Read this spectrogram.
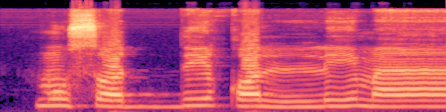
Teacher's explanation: আসে নুন সাকিন বা তানবিনের পরে গুন্না ছাড়া মিলিয়ে পড়তে হবে। এখানে তানভনের পরে লাম এসেছে এটা বেলা হরফ তাহলে গুন্না ছাড়া আমরা মিলিয়ে পড়ব।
